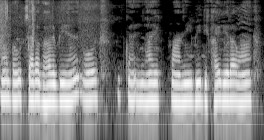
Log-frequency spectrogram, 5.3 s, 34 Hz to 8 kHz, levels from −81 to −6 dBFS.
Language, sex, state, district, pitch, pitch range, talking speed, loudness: Hindi, male, Jharkhand, Deoghar, 155 Hz, 155-160 Hz, 170 wpm, -15 LUFS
